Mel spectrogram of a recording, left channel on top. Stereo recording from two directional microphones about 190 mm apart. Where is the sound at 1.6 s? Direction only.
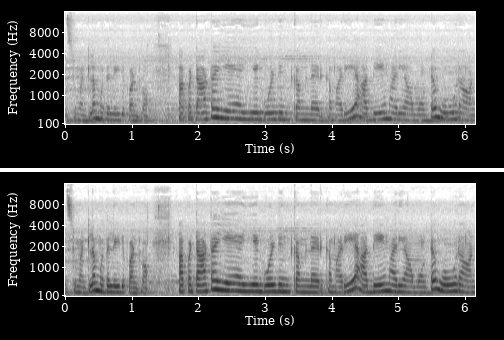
35° right (ahead or behind).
